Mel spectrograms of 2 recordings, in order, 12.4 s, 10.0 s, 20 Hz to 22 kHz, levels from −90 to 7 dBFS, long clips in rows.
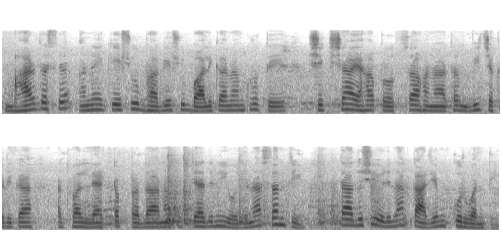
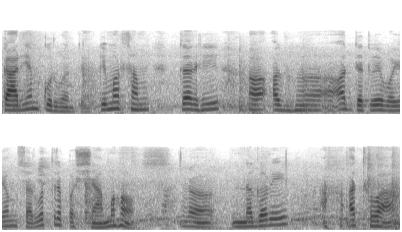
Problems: constant background noise, continuous background conversations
